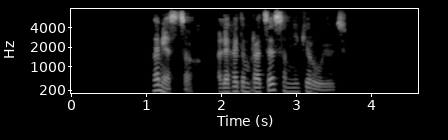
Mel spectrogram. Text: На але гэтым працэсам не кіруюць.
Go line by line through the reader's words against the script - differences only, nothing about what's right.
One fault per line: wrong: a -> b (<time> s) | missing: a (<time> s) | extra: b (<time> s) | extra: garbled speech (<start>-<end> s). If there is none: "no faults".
extra: месцах (1.2 s)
